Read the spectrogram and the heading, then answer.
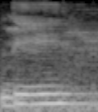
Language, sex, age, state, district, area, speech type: Punjabi, female, 60+, Punjab, Fazilka, rural, read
